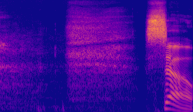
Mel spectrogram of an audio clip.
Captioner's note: laughing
